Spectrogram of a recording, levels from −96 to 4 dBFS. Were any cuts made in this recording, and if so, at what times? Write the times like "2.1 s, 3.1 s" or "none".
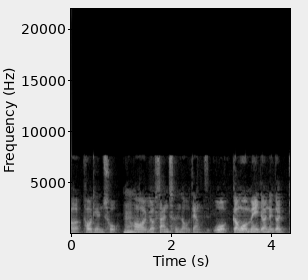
none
